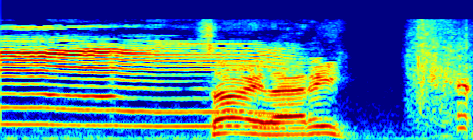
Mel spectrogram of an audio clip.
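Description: A cartoon character's voice making one long, high, cry-like wail without words, held steady and then wavering and falling away about a second in. It stops shortly before the end.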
